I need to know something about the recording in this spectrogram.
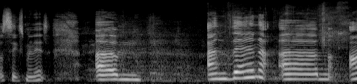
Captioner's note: audience laughs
